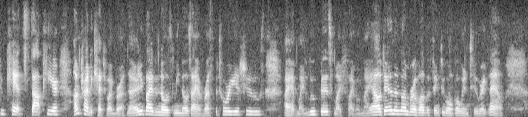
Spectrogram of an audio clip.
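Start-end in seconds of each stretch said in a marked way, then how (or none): 0.0-1.2 mild yell, pitched up. Retelling what a bus driver yelled at them: imitating a driver yelling. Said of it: "He was yelling at us".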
